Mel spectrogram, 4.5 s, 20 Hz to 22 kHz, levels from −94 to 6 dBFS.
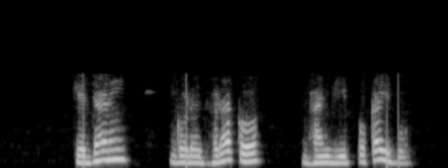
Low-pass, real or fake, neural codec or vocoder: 3.6 kHz; real; none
